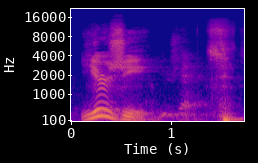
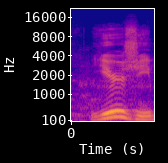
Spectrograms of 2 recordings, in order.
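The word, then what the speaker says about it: Jiří: george mraz on bass who went by jiri moraz on this record say what yorji you learn something every day so yearji but it's spelled j-i-r-i but he eventually changed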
